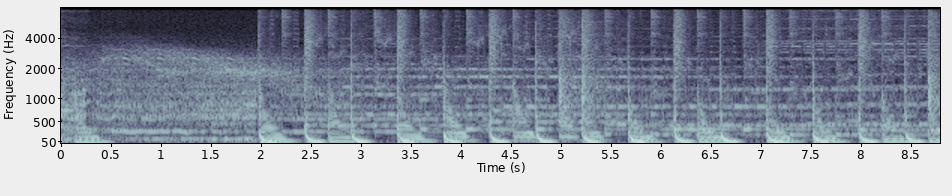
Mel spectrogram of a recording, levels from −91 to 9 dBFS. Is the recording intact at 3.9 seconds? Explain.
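Yes, the audio at 3.9 seconds is intact, with nothing dropped, clipped or disturbed.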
